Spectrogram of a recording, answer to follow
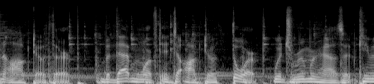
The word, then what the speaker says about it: octothorpe: there is no proper Doug calls it an OCTA thurp Lauren calls it an octotherp but octothorpe seems to have the most widespread use though its use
